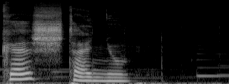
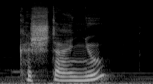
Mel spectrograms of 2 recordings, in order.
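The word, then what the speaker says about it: castanho: previous episodes and the word for brown is castano let me spell it for you see ah and here we go again throughout the four possibilities castignu we did this about the hair for instance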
